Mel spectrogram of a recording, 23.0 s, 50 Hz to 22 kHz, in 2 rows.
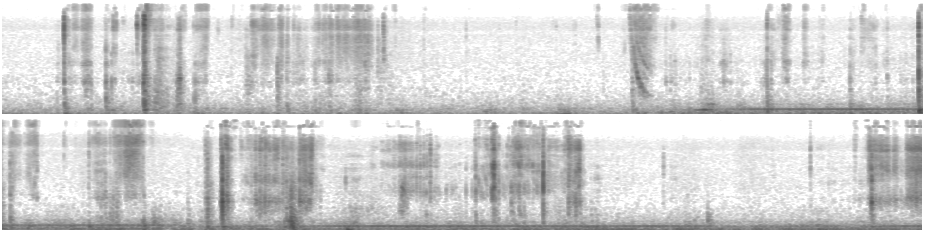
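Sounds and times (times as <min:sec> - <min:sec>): faint steady hum: 0:00.0 - 0:23.0
stickers peeling and paper rustling: 0:16.2 - 0:18.9.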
